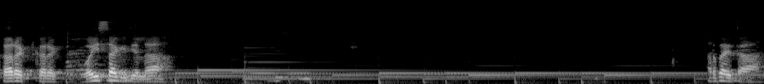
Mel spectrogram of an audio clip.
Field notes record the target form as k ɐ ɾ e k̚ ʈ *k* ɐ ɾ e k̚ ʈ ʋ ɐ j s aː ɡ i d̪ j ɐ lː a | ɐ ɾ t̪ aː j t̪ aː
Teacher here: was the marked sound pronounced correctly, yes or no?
yes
